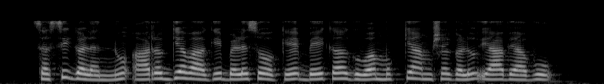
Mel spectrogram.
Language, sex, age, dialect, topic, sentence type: Kannada, female, 18-24, Central, agriculture, question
